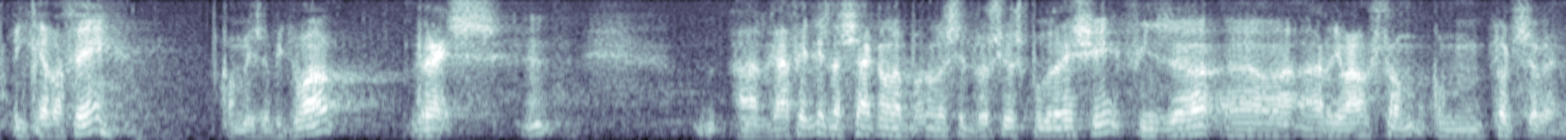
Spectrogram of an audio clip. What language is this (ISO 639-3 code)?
cat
